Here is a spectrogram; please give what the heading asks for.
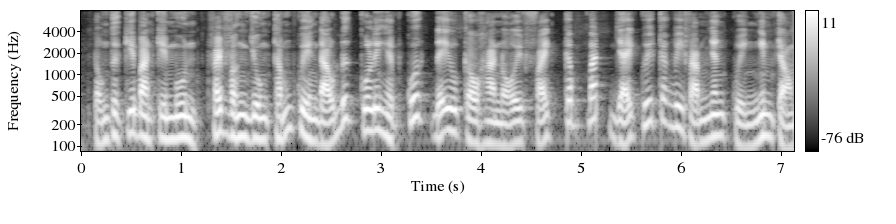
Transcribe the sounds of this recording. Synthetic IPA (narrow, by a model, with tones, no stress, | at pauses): t̪ə̰˧˩wŋ͡mt̪ʰɨ˨˦ki˨˦ɓaː˧nki˧mu˧nfaː˧˩jvə̰˧˨nzʊ̰˧˨ŋ͡mt̪ʰə˧˩mkwi˨˩ənɗa̰ː˧˨wɗɨ˦˥kːu˧˩əli˧ənhi˨˩p̚ku˦˥ək̚ɗe˧˩ʔi˧əwkə˨˩wɦaː˨˩no̰˧˨jfaː˧˩jkə˦˥p̚ɓa˦˥k̟̚zaː˧˩jkwi˦˥t̚kaː˦˥k̚vi˧fa̰ː˧˨mɲə˧nkwi˨˩ənŋi˧əmt͡ɕɔ̰˧˨wŋ͡mʔ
